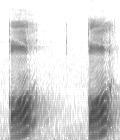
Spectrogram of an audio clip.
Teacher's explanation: tanpa monyong tanpa manyun tanpa maju tanpa mencucu Q baru masuk pada huruf wau sukunnya dia majukan bibirnya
